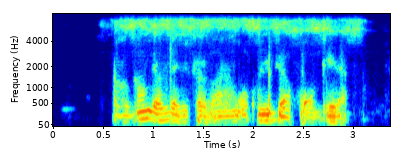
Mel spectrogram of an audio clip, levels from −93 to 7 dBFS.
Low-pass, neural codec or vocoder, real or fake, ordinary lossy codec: 7.2 kHz; codec, 24 kHz, 3 kbps, HILCodec; fake; Opus, 32 kbps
